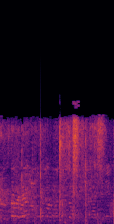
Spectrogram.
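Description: Boxing gloves smacking against gloves and headguards during an amateur bout: about three sharp hits in the second second. A background of voices from ringside runs under them.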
